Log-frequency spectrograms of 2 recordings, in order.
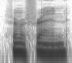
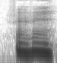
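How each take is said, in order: First: Said in the usual way. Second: "friend" mumbled, its ending swallowed. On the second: Acted. Bear passing on thanks, "from a friend" mumbled. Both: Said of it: "I don't know if that was understandable".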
